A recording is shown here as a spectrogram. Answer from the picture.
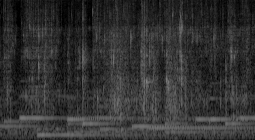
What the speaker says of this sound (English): Make sure you give it a good scrub under the running water.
